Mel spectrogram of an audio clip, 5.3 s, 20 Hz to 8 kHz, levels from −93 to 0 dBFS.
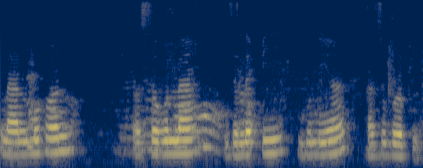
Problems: background sounds at intervals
